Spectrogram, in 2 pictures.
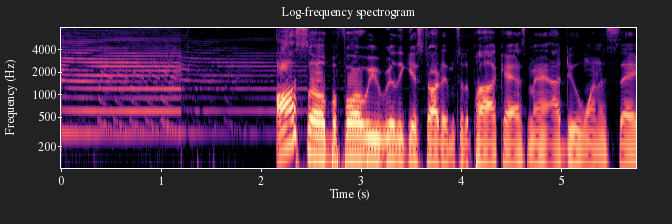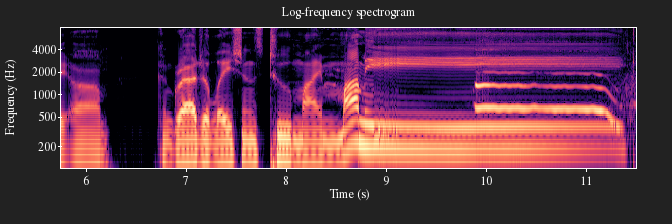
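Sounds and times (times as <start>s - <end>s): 
air horns sound effect: 0.0s - 2.4s, 9.9s - 11.4s
speech: 2.1s - 10.7s.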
